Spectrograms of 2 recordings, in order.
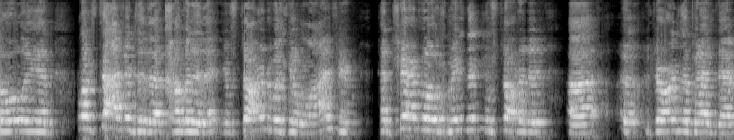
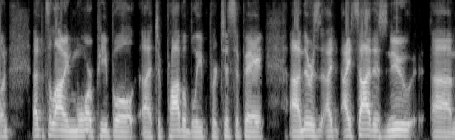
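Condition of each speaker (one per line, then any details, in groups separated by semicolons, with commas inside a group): Cerebral palsy; from birth
No condition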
